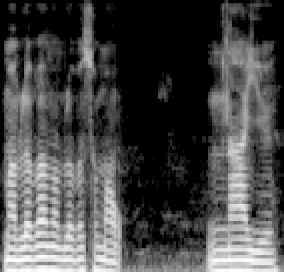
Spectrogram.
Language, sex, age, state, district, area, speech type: Bodo, male, 18-30, Assam, Baksa, rural, spontaneous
